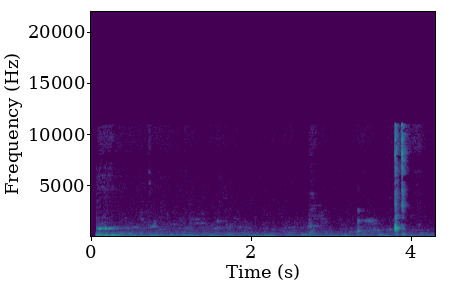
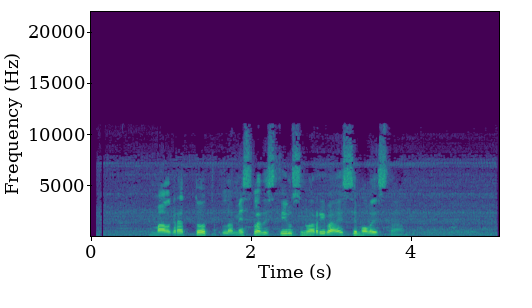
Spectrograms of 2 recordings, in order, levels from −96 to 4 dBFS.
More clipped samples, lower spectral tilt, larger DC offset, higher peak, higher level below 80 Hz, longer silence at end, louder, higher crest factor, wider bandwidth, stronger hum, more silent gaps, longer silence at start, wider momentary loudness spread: neither; about the same, -3.5 dB/octave vs -4.5 dB/octave; neither; second, -22 dBFS vs -6 dBFS; about the same, -70 dBFS vs -68 dBFS; second, 0 s vs 1.2 s; second, -48 LUFS vs -23 LUFS; first, 32 dB vs 18 dB; about the same, 11.5 kHz vs 11.5 kHz; neither; neither; second, 0.05 s vs 0.75 s; first, 22 LU vs 6 LU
